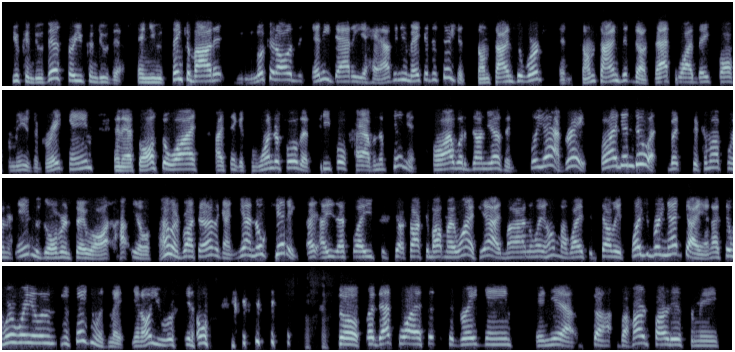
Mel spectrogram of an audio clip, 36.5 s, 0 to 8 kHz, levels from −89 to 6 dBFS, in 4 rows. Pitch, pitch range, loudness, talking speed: 200 Hz, 175-235 Hz, -23 LUFS, 260 wpm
